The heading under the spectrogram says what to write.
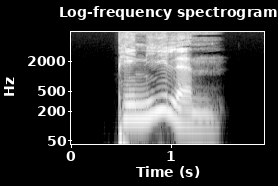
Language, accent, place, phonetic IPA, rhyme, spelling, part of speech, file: German, Germany, Berlin, [ˌpeˈniːləm], -iːləm, penilem, adjective, De-penilem.ogg
- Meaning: strong dative masculine/neuter singular of penil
